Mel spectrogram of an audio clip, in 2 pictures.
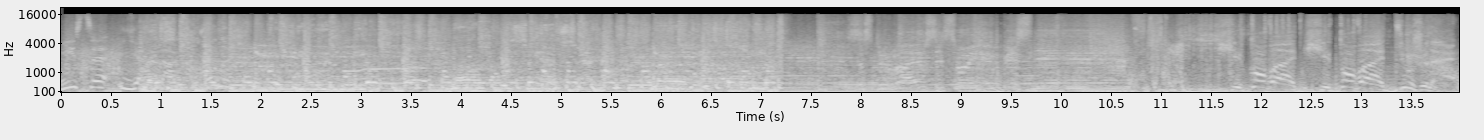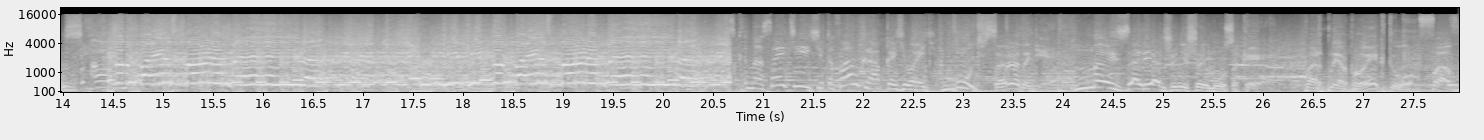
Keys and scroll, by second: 7.6 Page_Down, 20.6 Page_Down.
